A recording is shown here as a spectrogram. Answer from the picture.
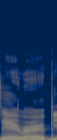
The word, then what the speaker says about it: Aerobe: I read it as Aerobe. – Yeah, okay, because it's like wardrobe, but air. – Aerobe.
